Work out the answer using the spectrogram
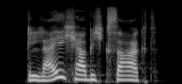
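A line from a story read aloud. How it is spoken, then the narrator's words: Roaring. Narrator (German): brüllte er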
